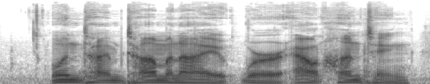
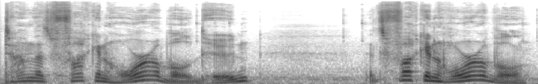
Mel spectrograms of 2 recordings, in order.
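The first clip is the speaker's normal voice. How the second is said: mock exasperation; 8 semitones higher than usual. Retold exasperation at Tom.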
